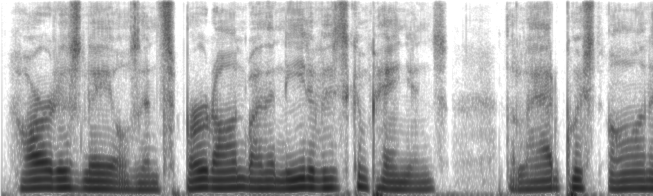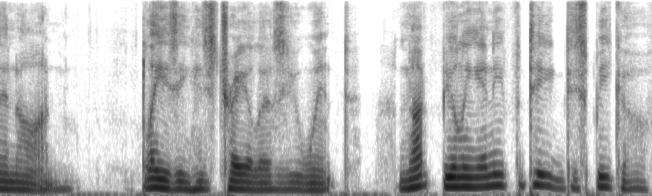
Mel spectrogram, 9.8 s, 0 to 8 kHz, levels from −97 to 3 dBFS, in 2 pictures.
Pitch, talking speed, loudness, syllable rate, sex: 120 Hz, 190 wpm, -17 LUFS, 4.6 syllables/s, male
